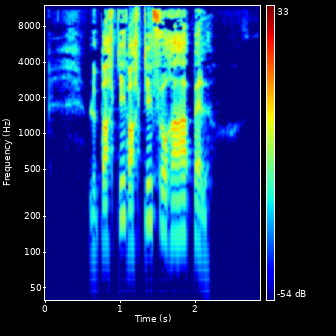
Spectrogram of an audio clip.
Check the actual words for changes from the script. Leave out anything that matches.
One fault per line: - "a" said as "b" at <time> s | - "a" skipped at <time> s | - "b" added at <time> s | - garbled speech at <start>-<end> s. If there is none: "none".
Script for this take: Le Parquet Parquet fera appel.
none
